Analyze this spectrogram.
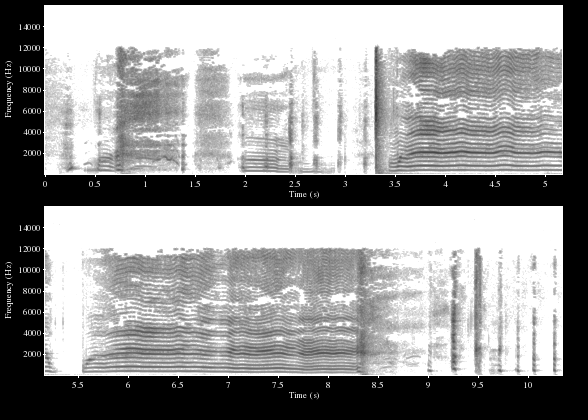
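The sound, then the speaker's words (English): A voice imitates bagpipes with two long, sustained nasal drones, steady and reedy, the second wavering slightly in pitch, after some brief vocal sounds and followed by a quick run of sharp taps. “Imitate the sound of bagpipes.”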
